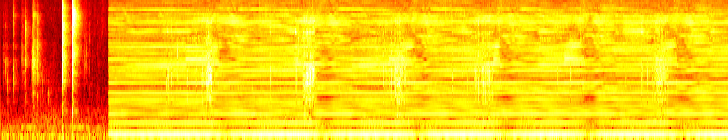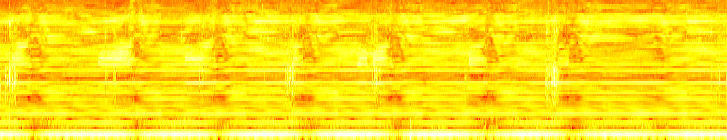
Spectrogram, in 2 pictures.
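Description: A few sharp plastic clicks as a number three guard is snapped onto a battery body-hair trimmer. About two seconds in the trimmer switches on and runs with a steady electric hum, swelling and dipping every couple of seconds as it is drawn up through a beard.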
